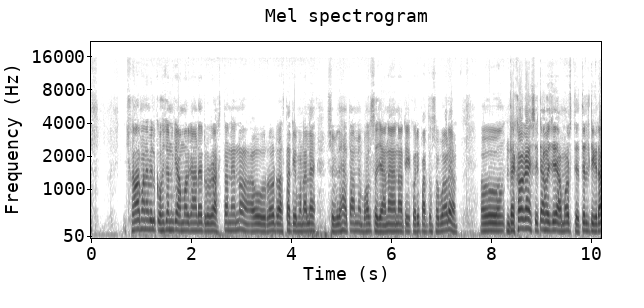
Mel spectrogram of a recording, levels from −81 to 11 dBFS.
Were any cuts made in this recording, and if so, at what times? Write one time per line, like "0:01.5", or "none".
0:08.3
